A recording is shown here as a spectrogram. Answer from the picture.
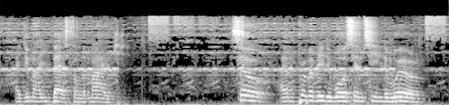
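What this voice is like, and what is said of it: Speaker's funky accent. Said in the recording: “my funky accent”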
